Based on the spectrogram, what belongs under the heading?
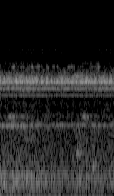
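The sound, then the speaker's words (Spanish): Cicadas buzz in a steady, unbroken high-pitched drone that holds level throughout, fairly quiet and with no voices or other sounds over it. “Yo escucho todos los ruidos al mismo tiempo, como por ejemplo las chicharras, la vecina hablando, mi hermana hablando, esos truenos, todo.”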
